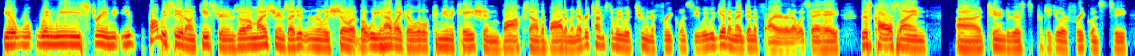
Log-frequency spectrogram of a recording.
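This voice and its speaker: A man's voice: lowish voice, steady tone, fast, no room sound. A man talking as a podcast guest, explaining things casually and correcting himself as he goes, on slightly lo-fi audio. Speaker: podcast guest, flight-sim air traffic controller and trainer.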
